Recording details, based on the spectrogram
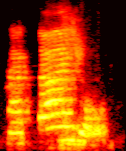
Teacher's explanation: starts from the middle, goes up and it goes down. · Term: word melody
